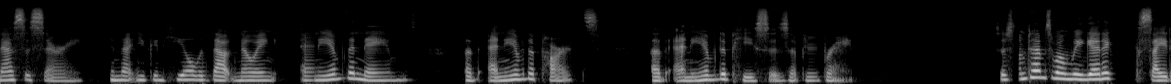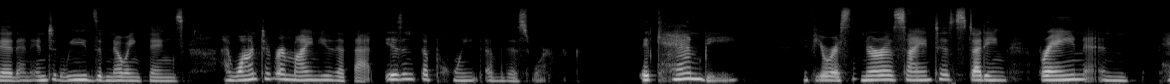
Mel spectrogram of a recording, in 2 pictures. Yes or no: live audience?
no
